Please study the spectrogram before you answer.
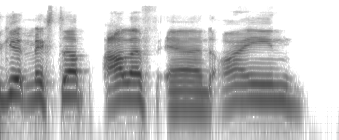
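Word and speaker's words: עין: It's okay if you make them sound the same. Most Israelis make them sound the same. Ayin and aleph. I tend to try to pronounce the ayin at least a little bit, but I lived in Jerusalem.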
